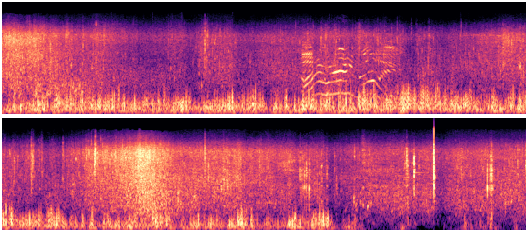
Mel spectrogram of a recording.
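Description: Wind buffeting the microphone at the shoreline, a loud, steady low rumble over the sound of small waves washing on the beach. A voice is heard briefly about three seconds in. The wind drops off sharply near the end.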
